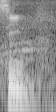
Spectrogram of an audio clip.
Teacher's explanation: سین جب ادا کرے گے تو دونوں دانتوں کو بند کر دے گی، جس طرح ہم سیٹی جو ہے تو مارتے ہیں، اسی طرح سین ادا کیا جائے گا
